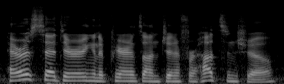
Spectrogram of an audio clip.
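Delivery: ordinary delivery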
